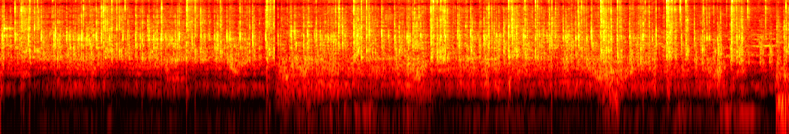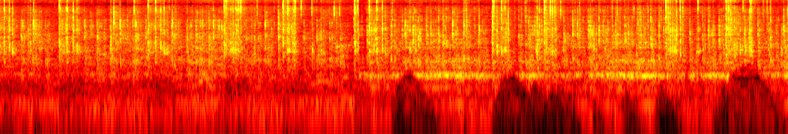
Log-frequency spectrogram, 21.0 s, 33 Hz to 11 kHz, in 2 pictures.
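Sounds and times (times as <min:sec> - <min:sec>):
marbles clacking on wooden run: 0:00.0 - 0:21.0
low rumble: 0:10.4 - 0:21.0
steady hum: 0:10.4 - 0:21.0.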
